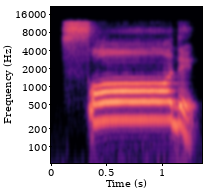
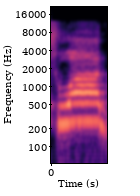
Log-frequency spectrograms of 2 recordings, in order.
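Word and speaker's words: ص: উচ্চারণ করার সময় কিন্তু যে সুয়াদ সুয়াদ এরকম বলা যাবে না, যাবে যাবে না, না, ঠোঁট ভুল হবে না। স স সদে সদে।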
